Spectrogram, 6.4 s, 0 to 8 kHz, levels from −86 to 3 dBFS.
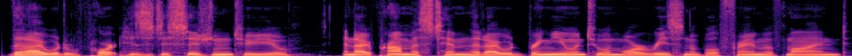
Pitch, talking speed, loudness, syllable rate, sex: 140 Hz, 225 wpm, -17 LUFS, 5.6 syllables/s, male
